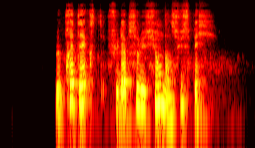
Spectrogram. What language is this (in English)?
French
